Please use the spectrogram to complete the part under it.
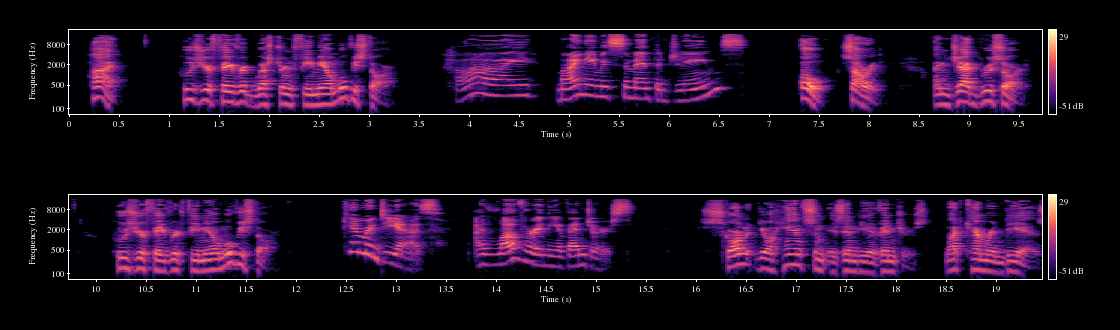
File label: Conversation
